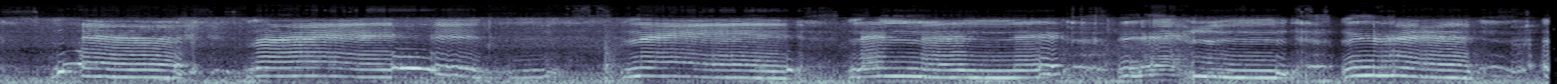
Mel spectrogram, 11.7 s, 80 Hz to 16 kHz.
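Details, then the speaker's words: Infant with a subglottic hemangioma and progressive stridor starting around one month to 40 days of age, with breathing and feeding difficulty: harsh, high-pitched noisy breathing mixed with strained crying; inspiratory stridor. "ustedes escuchan acá el escribidor pero este escribidor está no es tan puro por así decirlo como los otros escritores sino que está teñido con cierta dificultad respiratoria"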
